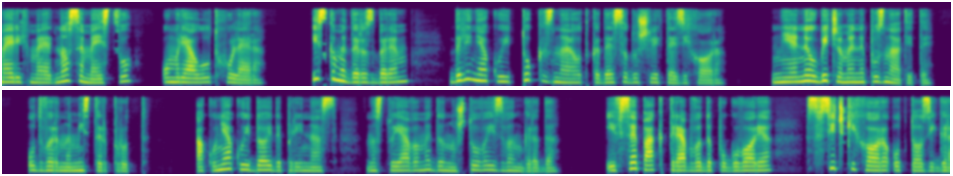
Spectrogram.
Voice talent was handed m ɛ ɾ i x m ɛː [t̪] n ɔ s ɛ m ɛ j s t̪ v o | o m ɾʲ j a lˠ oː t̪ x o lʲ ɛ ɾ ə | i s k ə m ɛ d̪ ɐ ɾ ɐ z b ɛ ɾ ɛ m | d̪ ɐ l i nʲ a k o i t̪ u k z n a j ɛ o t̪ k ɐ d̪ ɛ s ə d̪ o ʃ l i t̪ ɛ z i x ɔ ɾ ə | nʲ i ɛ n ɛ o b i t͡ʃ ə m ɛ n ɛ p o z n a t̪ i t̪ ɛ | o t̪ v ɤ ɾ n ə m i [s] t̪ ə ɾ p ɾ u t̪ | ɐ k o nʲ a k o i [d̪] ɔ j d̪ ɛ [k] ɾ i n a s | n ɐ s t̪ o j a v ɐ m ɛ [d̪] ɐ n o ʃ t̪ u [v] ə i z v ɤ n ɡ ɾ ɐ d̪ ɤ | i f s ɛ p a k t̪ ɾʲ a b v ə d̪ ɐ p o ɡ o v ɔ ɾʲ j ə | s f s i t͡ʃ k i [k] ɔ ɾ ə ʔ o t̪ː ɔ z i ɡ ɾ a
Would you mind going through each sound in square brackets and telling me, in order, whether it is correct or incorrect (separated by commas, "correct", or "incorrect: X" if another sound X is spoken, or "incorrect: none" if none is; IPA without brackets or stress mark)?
incorrect: d̪, correct, correct, incorrect: p, correct, correct, incorrect: x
